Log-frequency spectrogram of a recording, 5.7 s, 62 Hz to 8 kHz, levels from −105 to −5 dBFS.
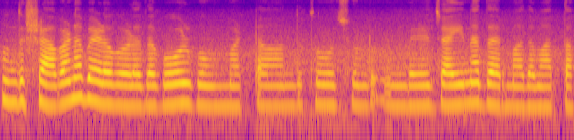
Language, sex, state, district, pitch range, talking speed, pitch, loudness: Tulu, female, Karnataka, Dakshina Kannada, 205-220 Hz, 115 wpm, 210 Hz, -20 LUFS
